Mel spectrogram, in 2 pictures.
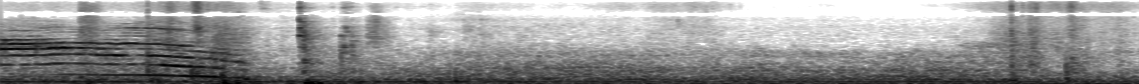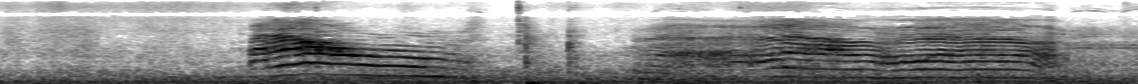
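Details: Domestic cats meowing indoors while being weighed on a scale; two descending harmonic meows near the start and a longer wavering, drawn-out meow later, with a steady low hum and a person speaking softly.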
